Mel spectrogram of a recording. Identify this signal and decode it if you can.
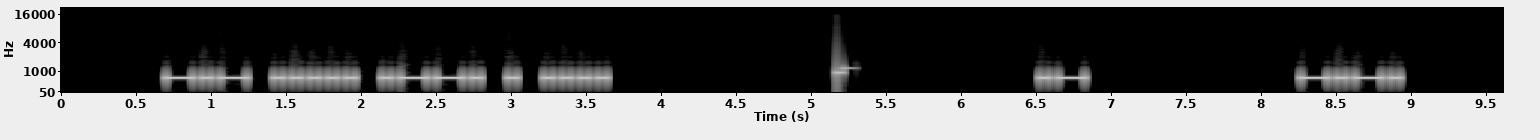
Morse code, heard as a keyed tone, about 20 wpm, spaced as for 7 wpm, 700 Hz. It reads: K5PE HAC
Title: USA Call Signs - 8x Character Spacing - 20wpm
